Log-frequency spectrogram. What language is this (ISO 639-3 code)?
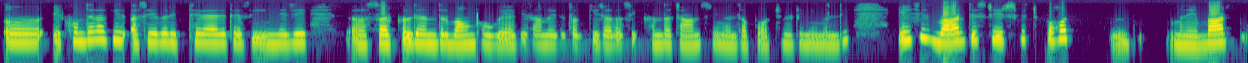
pan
